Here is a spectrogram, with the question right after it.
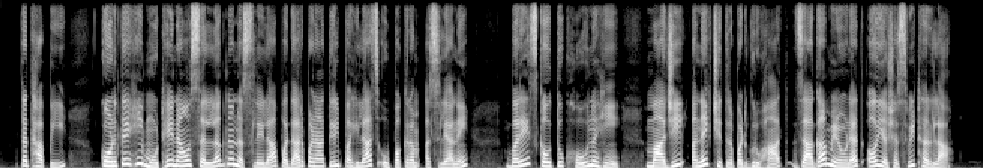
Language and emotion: Marathi, neutral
